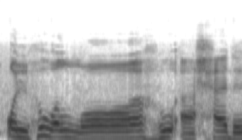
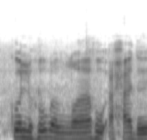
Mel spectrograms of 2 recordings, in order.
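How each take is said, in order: First: Slow, chanted قل هو اللہ احد with a heavy ق; Quranic recitation. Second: قل هو اللہ احد with the ق softened almost to ک; loose wrong reading. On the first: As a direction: recite it in tajweed style, drawn out. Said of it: "سورہ اخلاص کی پہلی آیت ہے". (قل هو اللہ احد تجوید کے ساتھ تلاوت) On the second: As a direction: read قل slackly, light k sound. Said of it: "ڈھیلا ڈھالا سا". (ڈھیلا ڈھالا قل، قاف باریک) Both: Shown as a demonstration.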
